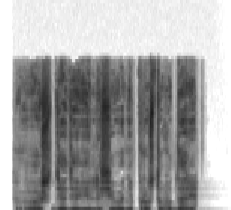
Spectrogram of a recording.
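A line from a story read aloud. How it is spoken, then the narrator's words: Hushed whisper, in Russian. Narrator (Russian): вполголоса шепнул по-русски канцлер Одинцов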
